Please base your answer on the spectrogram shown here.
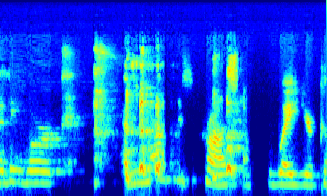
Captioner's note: laughing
